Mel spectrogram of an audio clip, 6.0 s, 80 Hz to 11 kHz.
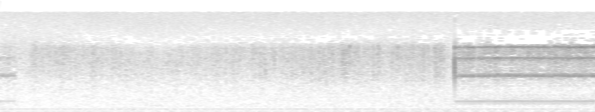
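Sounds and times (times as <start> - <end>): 
telephone line hiss: 0.0 - 5.9
ringing tone over a telephone line: 4.6 - 5.9.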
